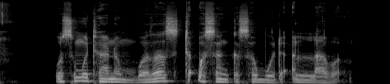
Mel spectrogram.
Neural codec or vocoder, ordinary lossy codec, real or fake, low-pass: none; none; real; none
